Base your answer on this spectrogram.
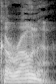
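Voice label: "corona", US English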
